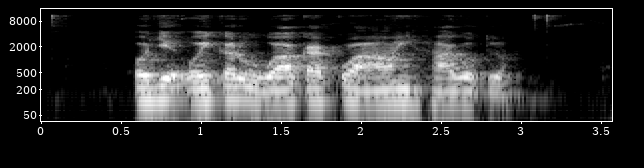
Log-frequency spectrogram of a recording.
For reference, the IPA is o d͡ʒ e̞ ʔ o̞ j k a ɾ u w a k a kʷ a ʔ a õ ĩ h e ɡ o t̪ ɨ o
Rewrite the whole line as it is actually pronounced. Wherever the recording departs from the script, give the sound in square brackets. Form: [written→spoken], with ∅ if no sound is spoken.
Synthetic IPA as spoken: o d͡ʒ e̞ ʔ o̞ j k a ɾ u w a k a kʷ a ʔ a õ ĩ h [e→a] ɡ o t̪ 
